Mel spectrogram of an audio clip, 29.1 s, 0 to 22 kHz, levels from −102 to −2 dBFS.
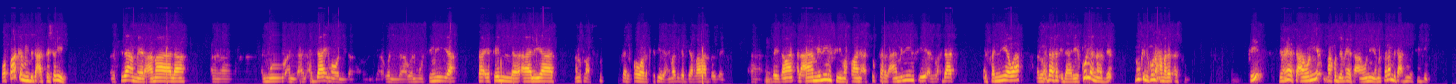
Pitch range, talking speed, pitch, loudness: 140-185 Hz, 105 wpm, 160 Hz, -21 LUFS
